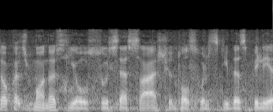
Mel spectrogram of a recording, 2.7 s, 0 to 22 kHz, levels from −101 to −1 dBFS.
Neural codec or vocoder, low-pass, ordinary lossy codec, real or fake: codec, 16 kHz, 4 kbps, X-Codec, HuBERT features, trained on LibriSpeech; 7.2 kHz; Opus, 64 kbps; fake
